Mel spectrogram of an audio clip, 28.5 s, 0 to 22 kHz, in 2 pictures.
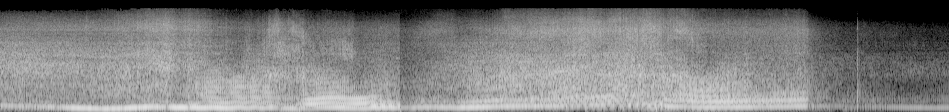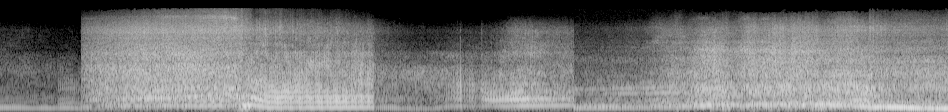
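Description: Fiat Coupé 20V Turbo's turbocharged five-cylinder engine pulling hard uphill. Its note climbs and drops back again and again through gear changes, dips going into corners and then rises as it accelerates out, with a quieter stretch in the middle.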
